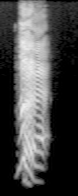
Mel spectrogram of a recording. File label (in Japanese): ぐぇ！(ダメージ); バトル系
